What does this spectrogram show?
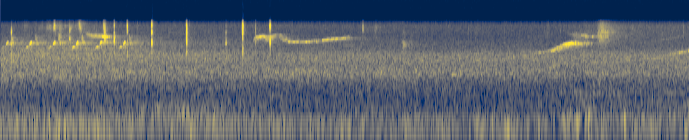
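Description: Songbirds calling in the background: a quick run of short chips at the start, a slurred whistled note about two and a half seconds in, and rising whistles near the end. Beneath them runs a steady low rumble, the loudest part, with scattered sharp clicks.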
